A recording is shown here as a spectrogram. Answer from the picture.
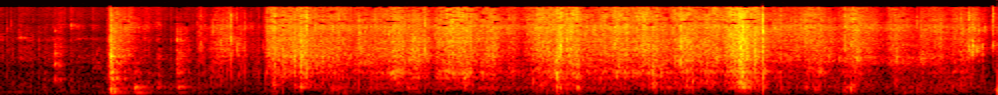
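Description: Blue plastic bubble wrap crinkling and rustling as it is unwrapped by hand, with irregular crackles; it starts just under a second in.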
